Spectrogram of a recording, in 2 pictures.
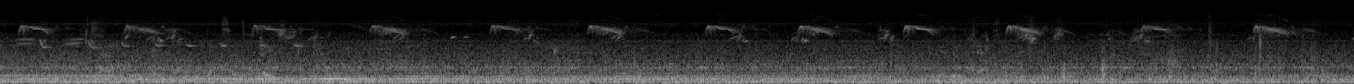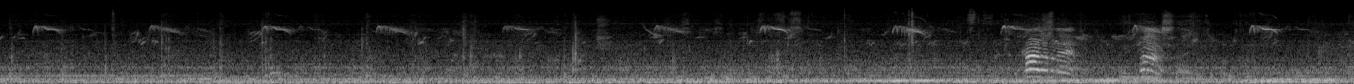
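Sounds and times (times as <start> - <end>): bird chirping: 0.0 - 27.0
steady low hum: 0.0 - 27.0.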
